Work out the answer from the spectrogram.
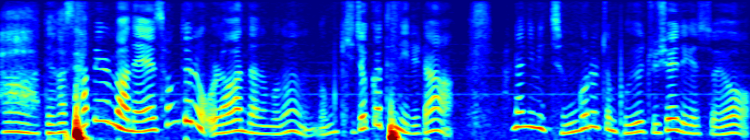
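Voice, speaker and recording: A woman voicing a sick young king who pleads and wails in a high, tearful voice while telling a children's Bible story. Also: very animated, normal speed, few pauses, dark tone. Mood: doubtful. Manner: high-pitched, wailing.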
